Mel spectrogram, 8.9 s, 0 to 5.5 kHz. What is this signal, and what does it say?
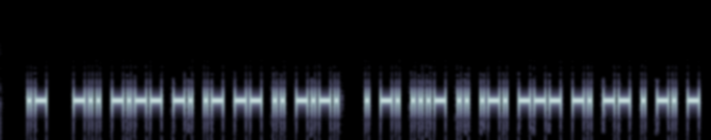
Morse code, heard as a keyed tone, about 25 wpm, 600 Hz. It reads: A DYNAMIC ENVIRONMENT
